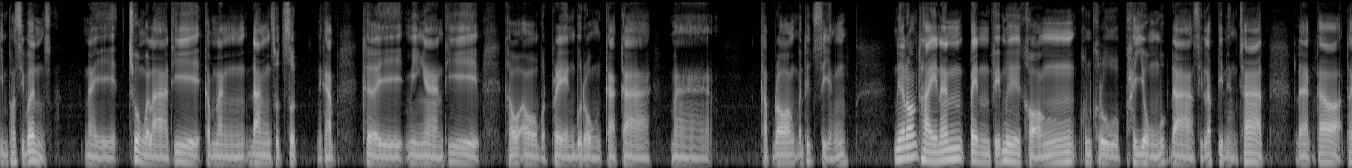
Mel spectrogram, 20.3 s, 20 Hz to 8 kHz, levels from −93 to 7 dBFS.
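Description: No technical faults can be heard anywhere in this speech recording.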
